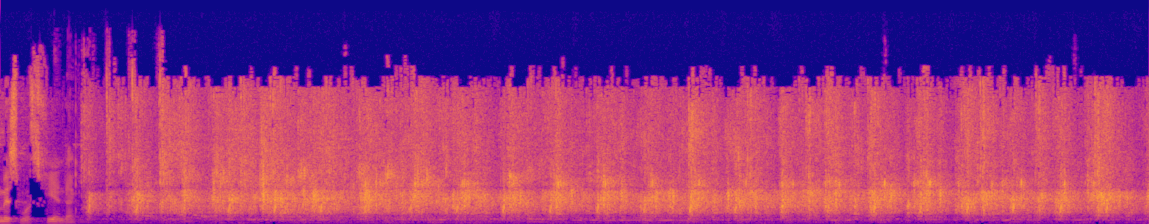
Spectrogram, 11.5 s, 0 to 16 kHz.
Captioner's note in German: Beifall CDU und BÜNDNIS 90/DIE GRÜNEN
